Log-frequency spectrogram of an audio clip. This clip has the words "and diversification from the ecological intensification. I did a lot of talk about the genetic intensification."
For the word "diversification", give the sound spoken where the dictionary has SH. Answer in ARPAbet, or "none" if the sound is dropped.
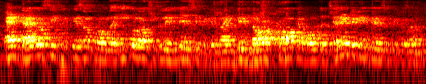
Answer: S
